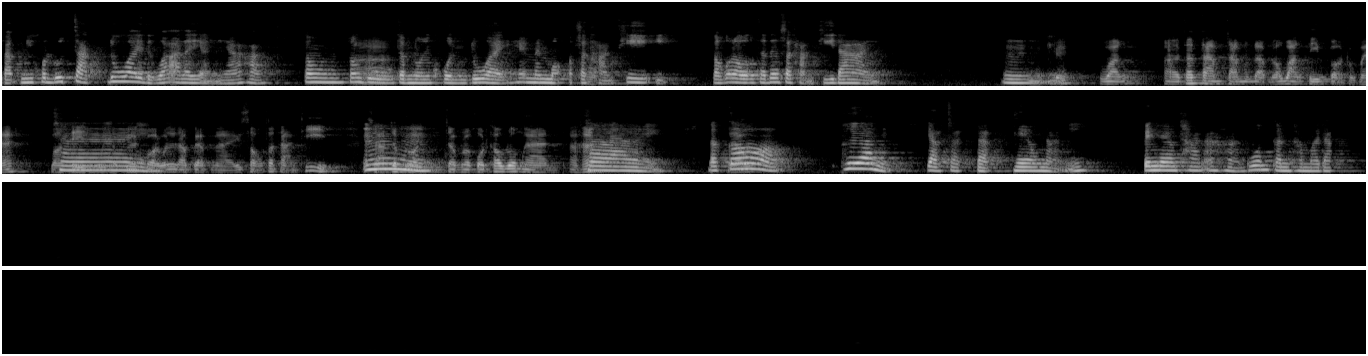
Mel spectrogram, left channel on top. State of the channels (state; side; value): silent; right; 58 dB below the other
